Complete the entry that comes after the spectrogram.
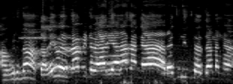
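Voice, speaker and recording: A woman's voice: high-pitched, expressive, moderate pace, a bit bright. A woman hosting a challenge show in casual, playful chat with a teasing, informal manner.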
